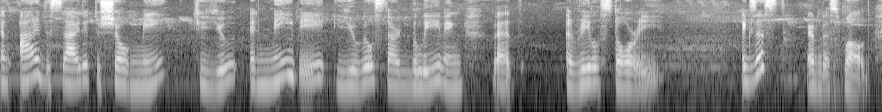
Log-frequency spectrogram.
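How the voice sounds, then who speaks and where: A woman with a non-native accent speaks very slowly at a medium pitch, leaving long, frequent pauses. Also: lively intonation. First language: not English. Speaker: lifestyle vlogger. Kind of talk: personal vlog talk to camera. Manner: unscripted, sometimes jumping between topics.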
